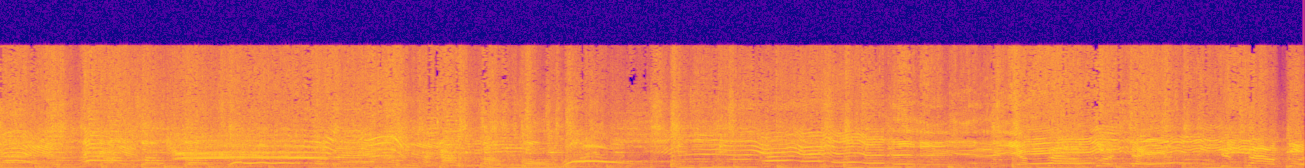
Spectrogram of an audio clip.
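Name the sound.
man screaming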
